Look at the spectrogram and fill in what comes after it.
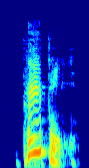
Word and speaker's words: papal: Wasn't it papel? Papel? How do you say it? – Papal. – Papal? – Yes.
